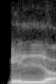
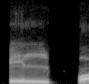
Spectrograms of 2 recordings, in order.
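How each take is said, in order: First: বিল্ল loud, as "bil-lo"; doubled-consonant pronunciation. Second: বিল্ব split as "bil ... bo"; spelling pronunciation. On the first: Teacher showing how the word is said, doubled-consonant pronunciation. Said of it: "এটা উচ্চারণ হবে". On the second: Teacher reading out written বিল্ব, spelling pronunciation. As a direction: sound the ব separately in বিল্ব. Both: Shown as a demonstration.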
